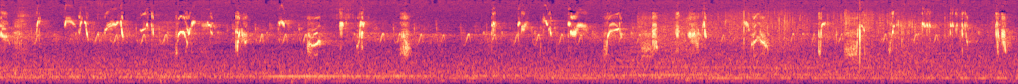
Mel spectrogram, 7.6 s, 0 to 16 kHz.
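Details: White-throated dipper singing by the Lieser river in Wittlich, Germany, in 2019: a dense, fast medley of high, scratchy chirps and twittering notes delivered almost continuously, with a steady low rush of flowing river water beneath.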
